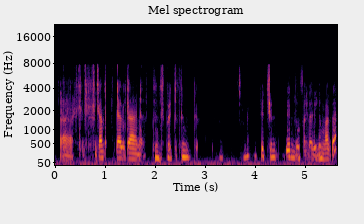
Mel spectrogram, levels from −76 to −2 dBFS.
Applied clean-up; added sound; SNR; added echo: neural diffusion model UNIVERSE++.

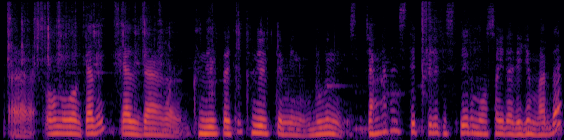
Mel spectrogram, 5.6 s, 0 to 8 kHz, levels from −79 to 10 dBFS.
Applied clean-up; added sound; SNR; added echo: neural mask model RNNoise.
